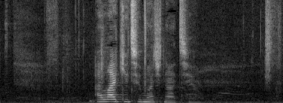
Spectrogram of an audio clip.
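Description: A young woman speaks with feeling close by.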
